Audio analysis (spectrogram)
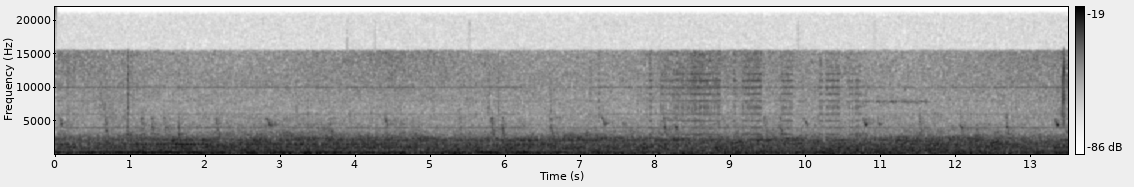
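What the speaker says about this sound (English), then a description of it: "How's the sound there of the Korean 777?" Jet noise from a Korean Air Boeing 777 at Bangkok, a steady broadband roar with a constant engine hum running unbroken at moderate level throughout, heard from a distance.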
